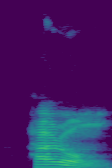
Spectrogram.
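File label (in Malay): "harung", Malay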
